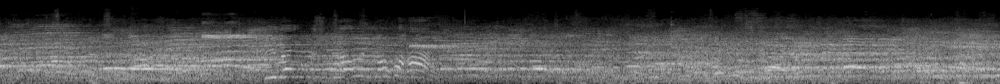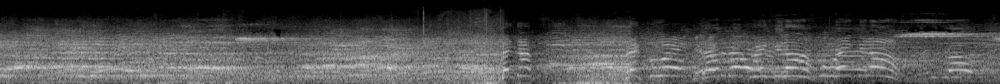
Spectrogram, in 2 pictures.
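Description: Many voices talking and shouting at once in a large gym hall, with occasional low thumps, loudest around three-quarters of the way through.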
